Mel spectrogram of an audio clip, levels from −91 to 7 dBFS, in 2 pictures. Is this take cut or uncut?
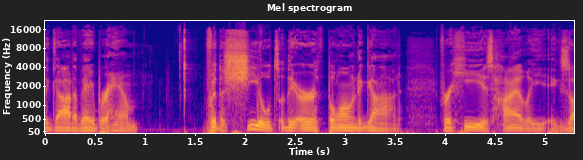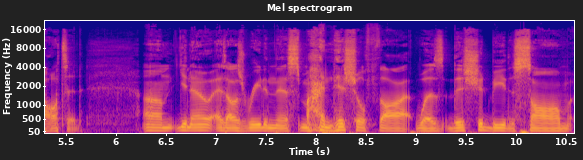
uncut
